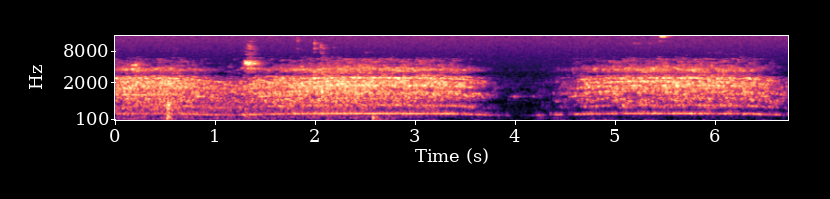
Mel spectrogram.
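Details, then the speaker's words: ASRock motherboard with a memory slot left unpopulated: steady fan whir sags and dies near four seconds, then spins back up as the board power-cycles in a boot loop; bad RAM slot on the motherboard. "yeah oh what same thing yes bad slot on the motherboard"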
